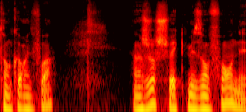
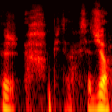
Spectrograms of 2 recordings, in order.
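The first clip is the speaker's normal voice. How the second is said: soft, deeply moved voice breaking. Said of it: "je te sens de nouveau très ému".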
